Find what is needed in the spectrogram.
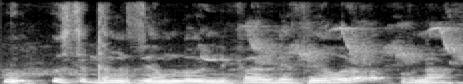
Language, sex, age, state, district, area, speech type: Hindi, male, 45-60, Bihar, Madhepura, rural, spontaneous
